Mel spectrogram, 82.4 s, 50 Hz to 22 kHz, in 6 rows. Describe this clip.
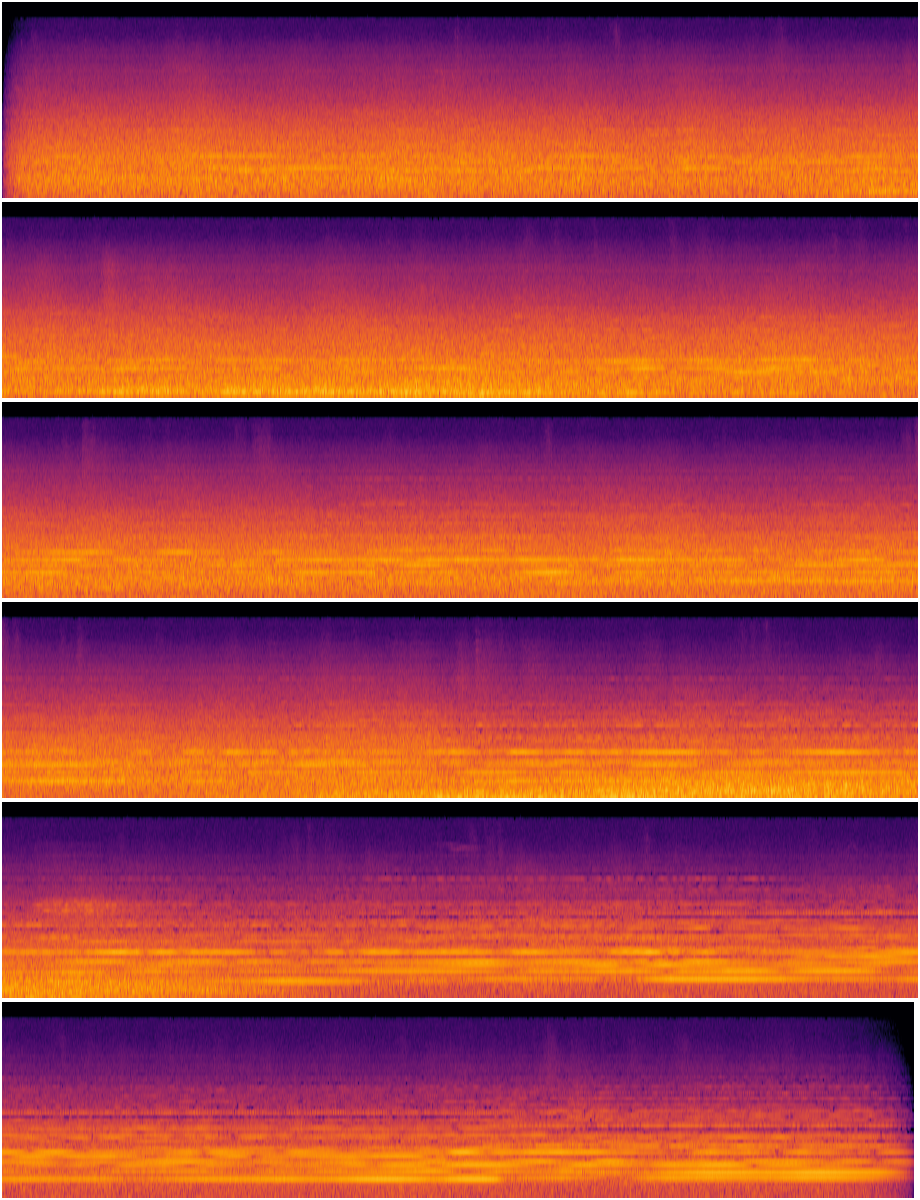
Accordeonist playing inside metro station Móricz Zsigmond, Budapest
Accordeonist Ádám Móser playing inside metro station Móricz Zsigmond, Budapest (HU) while rumbling trams are passing over. Recorded in ms-stereo with the Audiotechnica BP4029 and a Zoom F8 field mixer.
If you need more material from this recording session, send me a message.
